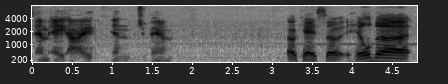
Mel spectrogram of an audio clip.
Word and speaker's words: Mai: Also, Jason, you know that if a Japanese name is spelled M-A-I, it's pronounced Mai, right? Oh, I did not know that. Yeah, the Japanese vowels are very consistent, and they are very picky about that.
